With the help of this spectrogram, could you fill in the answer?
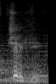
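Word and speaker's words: Tschirky: এবার সেটা খেয়ে কী হয়েছিল জানা নেই, শেফ যিনি ছিলেন, শেফ চিরকি, চিরকি, চিরকি চিরকি, মানে উচ্চারণ হচ্ছে TCHIRKY, চিরকি।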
